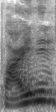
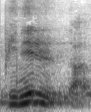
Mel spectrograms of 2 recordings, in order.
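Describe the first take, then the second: First: The first syllable is said as a diphthong 'bai'. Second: The first syllable is said as a plain 'bi'. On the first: This is the accurate original pronunciation. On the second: This is the everyday local form of the word.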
